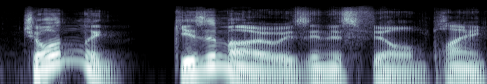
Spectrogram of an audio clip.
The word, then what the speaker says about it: Leguizamo: John Leguizamo. John Leguizamo. – So basically neither one of us pronounced it correctly in the first instance.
